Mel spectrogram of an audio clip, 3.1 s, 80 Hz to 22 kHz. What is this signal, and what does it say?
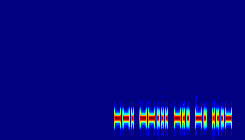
Morse code, heard as a keyed tone, about 42 wpm, 700 Hz. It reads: G7DNV
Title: DXCC-100 Call Signs - 5 Characters - Repeated 3x - 45wpm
